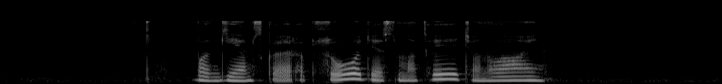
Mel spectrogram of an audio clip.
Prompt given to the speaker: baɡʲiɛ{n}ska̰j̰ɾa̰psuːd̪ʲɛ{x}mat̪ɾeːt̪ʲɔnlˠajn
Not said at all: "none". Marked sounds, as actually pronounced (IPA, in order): m, s

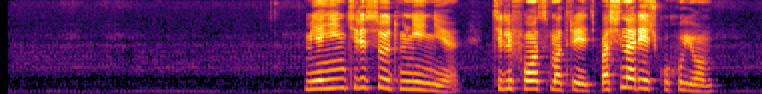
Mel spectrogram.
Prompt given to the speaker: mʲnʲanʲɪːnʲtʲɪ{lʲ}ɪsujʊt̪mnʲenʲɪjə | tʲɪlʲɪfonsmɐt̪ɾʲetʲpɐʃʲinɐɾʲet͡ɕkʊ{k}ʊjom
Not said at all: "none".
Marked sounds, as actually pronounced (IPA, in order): ɾʲ, x

